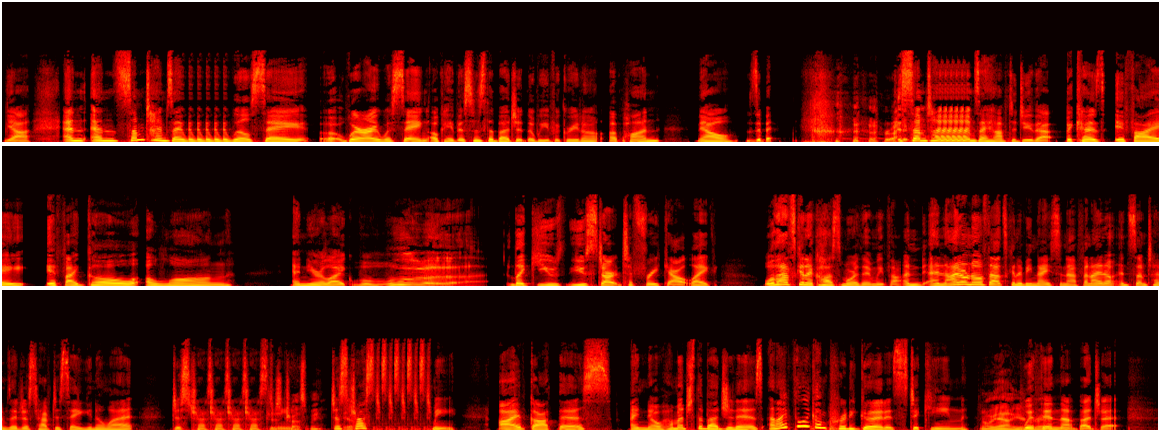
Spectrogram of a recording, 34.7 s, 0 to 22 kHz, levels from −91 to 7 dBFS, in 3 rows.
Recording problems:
audio stuttering; 4 times, first at 2 s

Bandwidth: 14.5 kHz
